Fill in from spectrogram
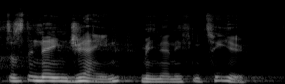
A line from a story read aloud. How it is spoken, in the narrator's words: Somewhat nervously asked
